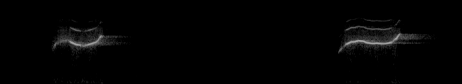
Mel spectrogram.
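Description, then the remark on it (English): A person going through the woods whistles a call twice, each a short phrase that swoops down and then levels into a held note, with a few seconds of silence between. Clear, with no talking. “And so I'll never forget, 16 years old, going through the woods and whistling.”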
